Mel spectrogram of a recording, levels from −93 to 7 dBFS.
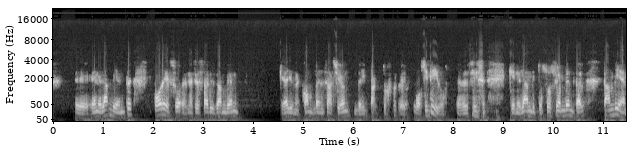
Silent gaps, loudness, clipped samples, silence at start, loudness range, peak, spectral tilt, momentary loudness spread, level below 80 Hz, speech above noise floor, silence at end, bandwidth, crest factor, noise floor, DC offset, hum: none; -15 LUFS; under 0.1%; 0 s; 3 LU; -2 dBFS; -3.5 dB/octave; 9 LU; -60 dBFS; 39 dB; 0 s; over 20 kHz; 16 dB; -55 dBFS; under 0.1%; none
